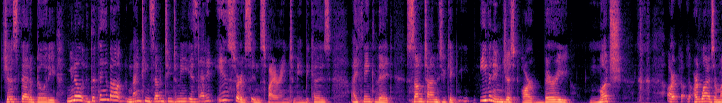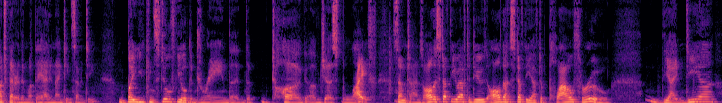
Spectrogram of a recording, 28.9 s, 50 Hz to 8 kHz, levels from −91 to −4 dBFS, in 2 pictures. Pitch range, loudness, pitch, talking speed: 140-195 Hz, -31 LUFS, 165 Hz, 160 wpm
